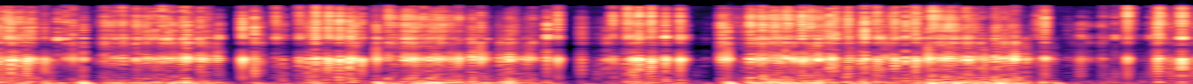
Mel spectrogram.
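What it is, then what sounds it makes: Diamond painting with resin drills, scratched. Long pointed acrylic nails scratch across the beaded surface of a flat diamond painting made of plastic resin drills on canvas. The result is a steady, low, rumbling scrape with a faint midrange rasp, broken by several brief pauses.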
